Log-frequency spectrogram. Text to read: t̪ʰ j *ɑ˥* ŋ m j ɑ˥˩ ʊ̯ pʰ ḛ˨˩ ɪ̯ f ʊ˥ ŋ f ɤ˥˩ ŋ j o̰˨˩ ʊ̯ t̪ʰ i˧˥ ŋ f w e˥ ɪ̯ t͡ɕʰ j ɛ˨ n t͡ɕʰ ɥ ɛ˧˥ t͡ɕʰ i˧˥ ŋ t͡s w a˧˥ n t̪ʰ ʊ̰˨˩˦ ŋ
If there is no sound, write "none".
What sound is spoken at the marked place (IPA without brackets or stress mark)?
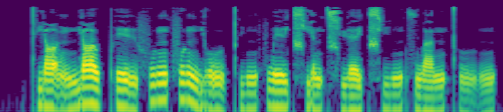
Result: ɑ̰˨˩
